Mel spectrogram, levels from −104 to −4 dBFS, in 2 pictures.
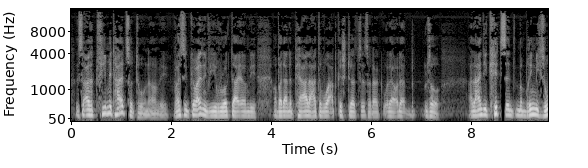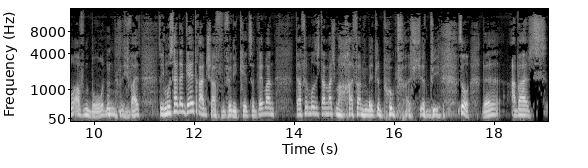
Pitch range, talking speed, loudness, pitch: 115-150 Hz, 220 wpm, -27 LUFS, 130 Hz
